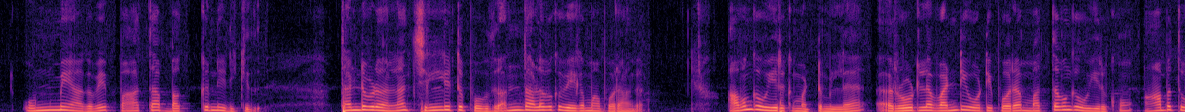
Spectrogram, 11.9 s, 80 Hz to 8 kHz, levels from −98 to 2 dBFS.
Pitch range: 165-215 Hz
